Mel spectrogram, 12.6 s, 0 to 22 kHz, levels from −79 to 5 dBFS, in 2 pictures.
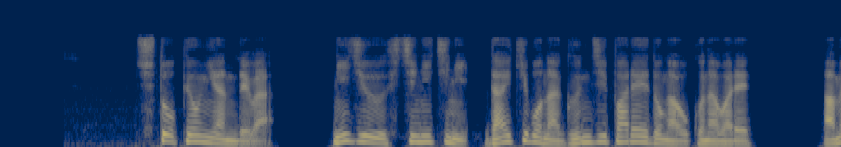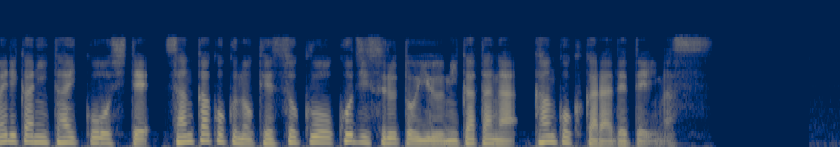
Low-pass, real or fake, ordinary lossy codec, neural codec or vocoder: none; real; none; none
